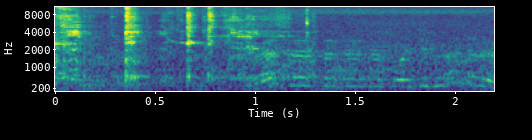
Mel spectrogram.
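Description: Steel spoon clinking against a ceramic plate as it scoops into thick sauce, a few sharp clinks in the first second or so.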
